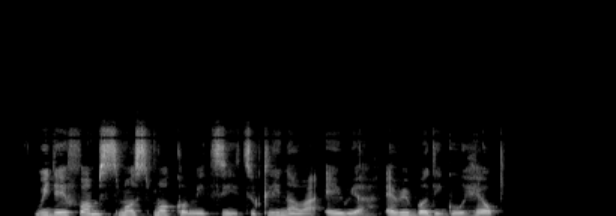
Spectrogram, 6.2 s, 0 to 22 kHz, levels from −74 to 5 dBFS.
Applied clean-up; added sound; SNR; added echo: neural mask model Resemble Enhance denoiser.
